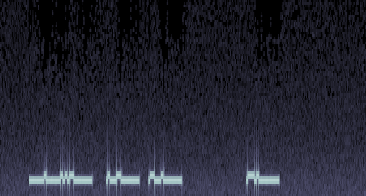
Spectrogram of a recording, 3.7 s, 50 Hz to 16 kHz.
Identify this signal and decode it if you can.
TTY/TDD text telephone tones (45.45 baud Baudot), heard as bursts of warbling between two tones, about 400 Hz shift, 1600 Hz centre. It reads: SUCH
